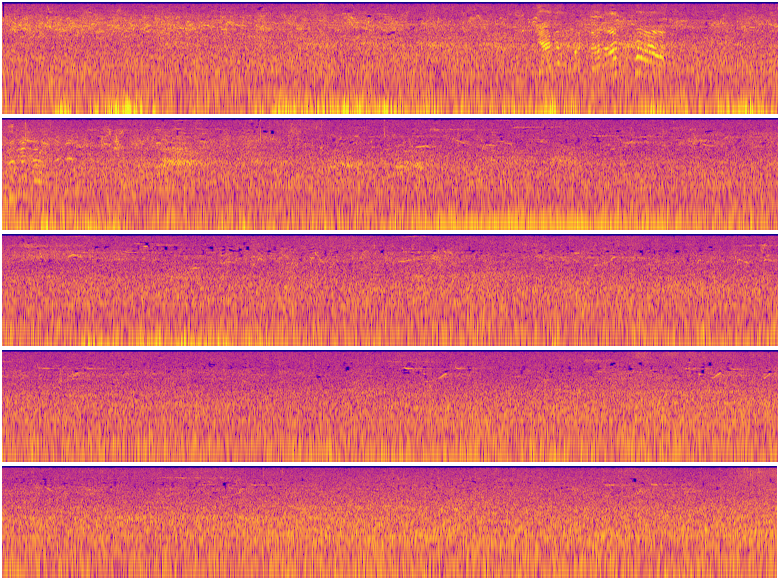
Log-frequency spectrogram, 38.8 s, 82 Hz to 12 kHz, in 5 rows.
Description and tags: Just a short recording of a flock of birds, who were too far away to identify. Recorded in January 2011 in the Georgengarten Hanover/Germany with an Olympus LS-10 recorder. You can also hear a woman calling a little girl, who was to close to a pond.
